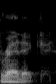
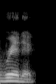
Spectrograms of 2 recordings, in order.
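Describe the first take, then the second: First: The first vowel sounds like 'bed'. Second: The first vowel sounds like 'bid'. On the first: The speaker calls it right. "It's Reddick" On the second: The speaker calls it wrong. "It's not Riddick"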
